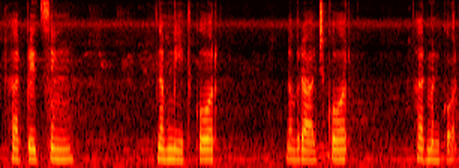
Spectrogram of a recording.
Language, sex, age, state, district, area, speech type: Punjabi, female, 18-30, Punjab, Rupnagar, urban, spontaneous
